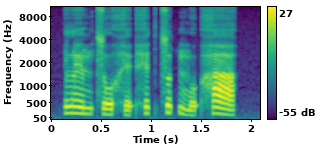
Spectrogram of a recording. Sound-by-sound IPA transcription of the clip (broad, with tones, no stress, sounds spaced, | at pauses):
l ẽ˥˧ m t͡s o˧ h e˨ ʔ h e˦ k̚ t͡s o˦ t̚ m o˨ ʔ h a˥˧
